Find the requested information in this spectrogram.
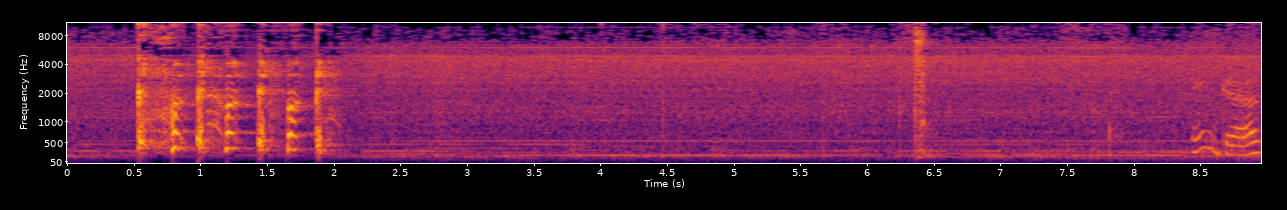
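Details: Child deliberately fakes a cough with a quick run of about six short, forced coughs: an imitated cough, not a real one.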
